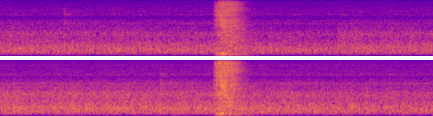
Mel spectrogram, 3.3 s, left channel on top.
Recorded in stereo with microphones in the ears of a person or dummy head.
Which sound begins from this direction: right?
Tearing paper, at 1.6 s.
